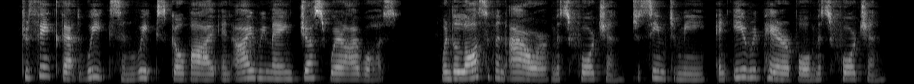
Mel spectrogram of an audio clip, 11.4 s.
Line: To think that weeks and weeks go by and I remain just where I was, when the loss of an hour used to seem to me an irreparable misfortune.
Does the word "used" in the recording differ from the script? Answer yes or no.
yes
